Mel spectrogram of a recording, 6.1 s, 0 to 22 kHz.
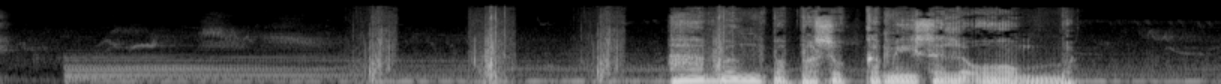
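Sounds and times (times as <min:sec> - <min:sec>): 
heavy footsteps thudding across a floor: 0:01.8 - 0:03.7
speech: 0:03.4 - 0:05.5.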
